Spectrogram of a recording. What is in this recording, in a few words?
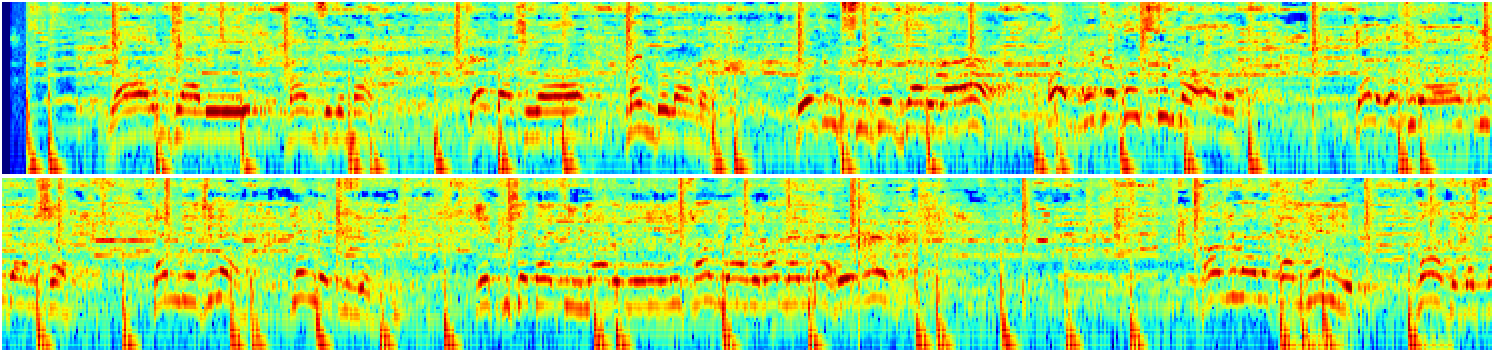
دکلمه ترکی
